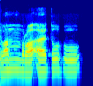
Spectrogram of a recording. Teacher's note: وَامْرَأَتُهُ کا جو را ہے اس کو پر کریں گے موٹا کریں گے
